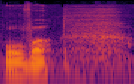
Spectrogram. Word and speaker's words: OVA: I pronounce it as like a word. OVA is over.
